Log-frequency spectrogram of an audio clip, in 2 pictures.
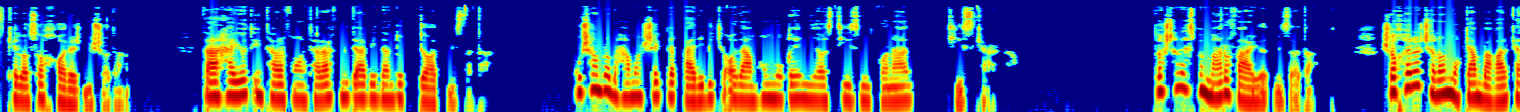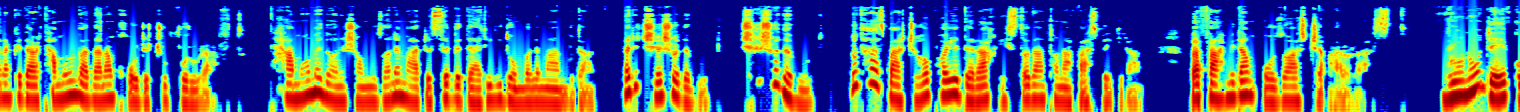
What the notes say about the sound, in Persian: کیفیت صدا بده - شرمنده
